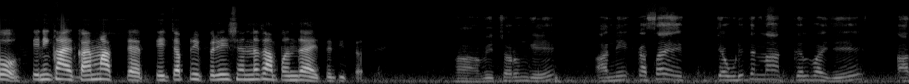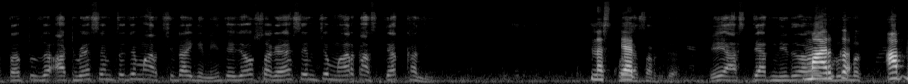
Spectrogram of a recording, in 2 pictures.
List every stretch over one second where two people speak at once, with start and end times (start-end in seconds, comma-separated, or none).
none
